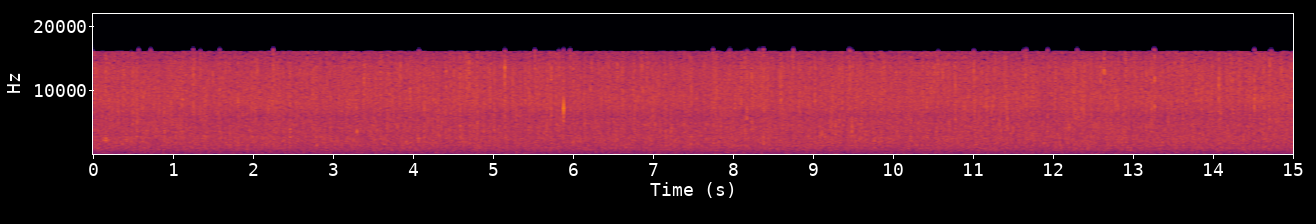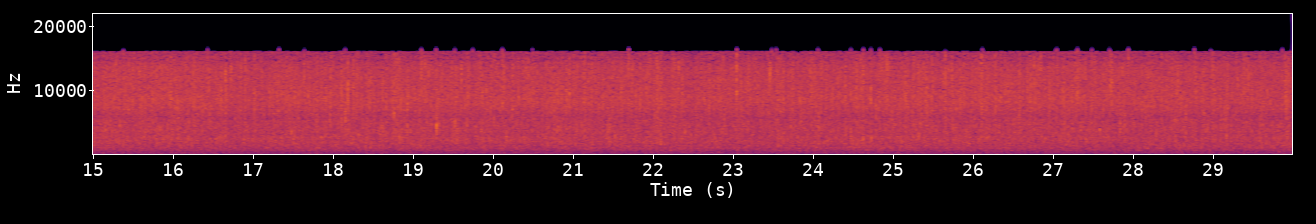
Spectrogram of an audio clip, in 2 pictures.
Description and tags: Ambiance Waterfall Small Close Loop Stereo
Waterfall - Small Size - Close Recording (loop)
Gear : Sony PCM D100
field-recording, water, loop, relaxing, pcmd100, ambiant, nature, recording, clean, flow, stream, sony, watefall, close, creek, ambient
